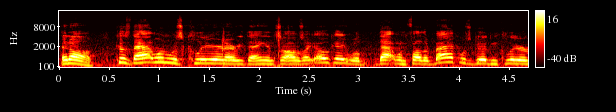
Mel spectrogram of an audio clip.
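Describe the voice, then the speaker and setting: A man with a Louisiana accent at a very fast pace, with an extremely high pitch, lively intonation, an animated tone, and noticeable background noise. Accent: Louisiana Southern US. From South Louisiana. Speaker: podcast host, hunter. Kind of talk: casual chat.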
